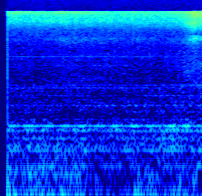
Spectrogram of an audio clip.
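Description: Faint room tone with a steady low hum.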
